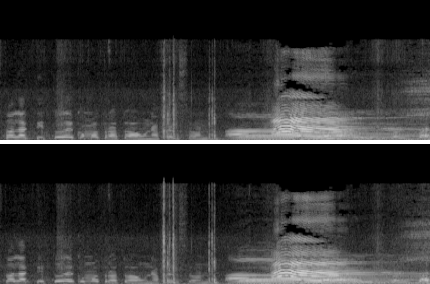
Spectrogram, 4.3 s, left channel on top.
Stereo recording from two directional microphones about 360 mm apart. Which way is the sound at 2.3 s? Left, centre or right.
Right.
